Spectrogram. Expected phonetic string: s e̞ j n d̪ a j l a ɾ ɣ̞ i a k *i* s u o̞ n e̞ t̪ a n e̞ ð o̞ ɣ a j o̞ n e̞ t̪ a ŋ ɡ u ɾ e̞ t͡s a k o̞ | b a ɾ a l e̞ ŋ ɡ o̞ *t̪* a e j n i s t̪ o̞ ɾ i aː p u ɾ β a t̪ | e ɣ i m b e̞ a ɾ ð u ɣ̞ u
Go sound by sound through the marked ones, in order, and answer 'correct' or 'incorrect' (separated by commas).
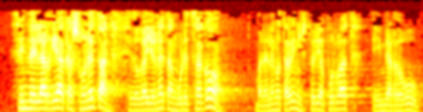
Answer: incorrect, correct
